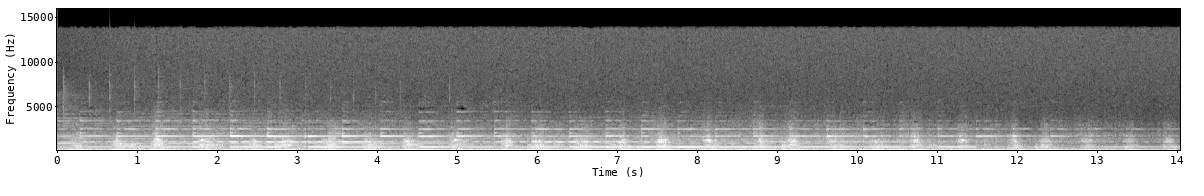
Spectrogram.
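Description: Union Pacific 9000-class 4-12-2 three-cylinder steam locomotive (UP 9009) running, its exhaust beating about three times a second over a heavy rumble. Steady held tones sound over it, the lowest dropping out late on, and the sound eases off near the end.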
